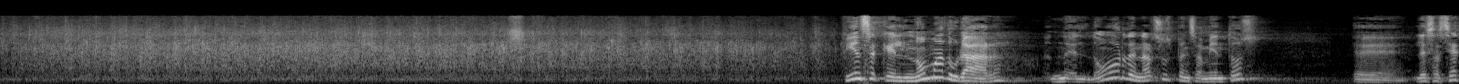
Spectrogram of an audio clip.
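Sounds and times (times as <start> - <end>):
audience applause: 0.0 - 8.4
speech: 8.4 - 12.6, 13.5 - 14.5.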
